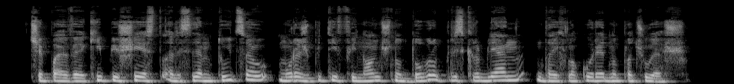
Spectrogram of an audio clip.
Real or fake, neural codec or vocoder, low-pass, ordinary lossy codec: real; none; 19.8 kHz; MP3, 64 kbps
